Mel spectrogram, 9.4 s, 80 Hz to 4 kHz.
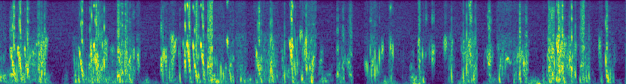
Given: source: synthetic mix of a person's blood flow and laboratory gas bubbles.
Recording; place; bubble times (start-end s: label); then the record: Doppler ultrasound of blood flow; precordium
0.00-0.74 s: bubbles
1.09-2.13 s: bubbles
2.40-3.71 s: bubbles
3.82-4.76 s: bubbles
5.05-5.32 s: bubbles
5.47-5.79 s: bubbles
5.83-5.94 s: bubbles
6.27-6.54 s: bubbles
6.67-6.85 s: bubbles
6.92-7.19 s: bubbles
7.25-7.43 s: bubbles
7.46-7.97 s: bubbles
8.14-9.26 s: bubbles
9.38-9.41 s: bubbles
From the record:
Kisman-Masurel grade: 444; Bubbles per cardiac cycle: continuous sound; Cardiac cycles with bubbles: 100%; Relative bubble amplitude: maximal (0.775 to 0.999); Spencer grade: 4 (maximum detectable bubble signal sounding continuously throughout systole and diastole of every cardiac period, and overriding the amplitude of the normal cardiac signals); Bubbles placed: only in the low amplitude regions of the cardiac cycle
